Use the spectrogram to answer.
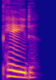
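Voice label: "paid", American English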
